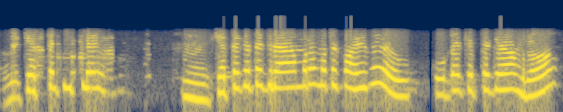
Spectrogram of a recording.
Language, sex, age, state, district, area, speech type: Odia, female, 45-60, Odisha, Puri, urban, conversation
